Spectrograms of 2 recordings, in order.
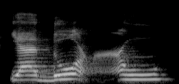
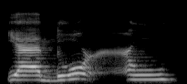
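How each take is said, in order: No difference in how they are said.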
